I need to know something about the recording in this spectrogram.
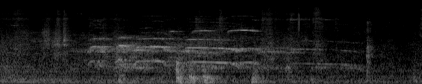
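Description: A rooster crowing once, one long call of about two seconds beginning about a second in, with a few soft knocks during it.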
